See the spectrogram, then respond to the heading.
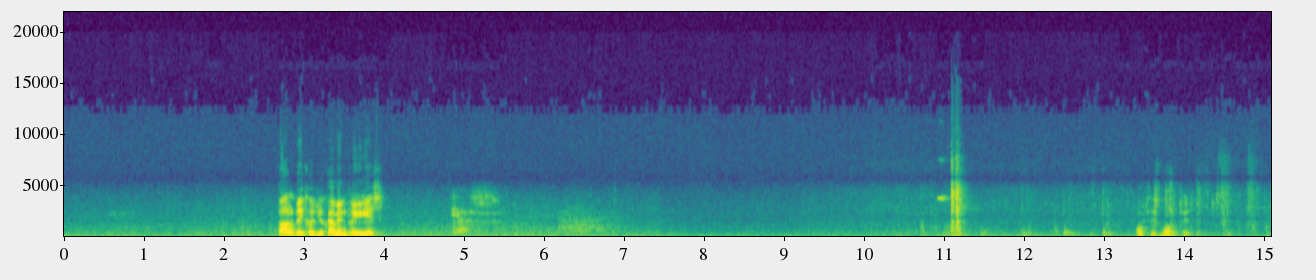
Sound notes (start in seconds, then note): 10.7 door opens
